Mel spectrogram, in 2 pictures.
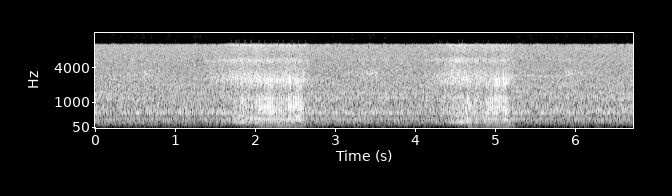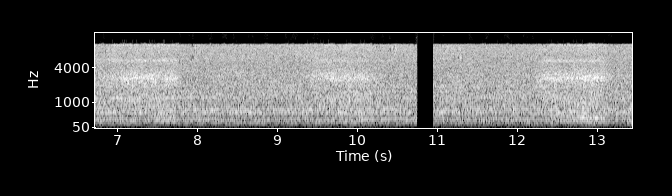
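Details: Snoring: soft, rhythmic snores with a low rattle on each breath, several cycles, in a quiet room.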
